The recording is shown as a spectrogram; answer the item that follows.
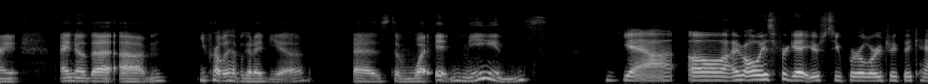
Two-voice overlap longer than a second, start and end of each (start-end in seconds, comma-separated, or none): none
